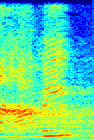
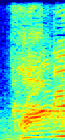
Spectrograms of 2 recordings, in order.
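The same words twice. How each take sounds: First: "হানি" with h at the start instead of p or f; Noakhali h sound. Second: Said in the usual way. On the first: Shown as a demonstration. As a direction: say "হানি" opening on a breath h, Noakhali style. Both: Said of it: "হ উচ্চারণ করে".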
